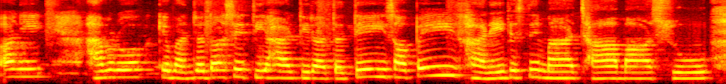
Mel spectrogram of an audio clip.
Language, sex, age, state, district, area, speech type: Nepali, female, 30-45, West Bengal, Darjeeling, rural, spontaneous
